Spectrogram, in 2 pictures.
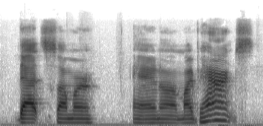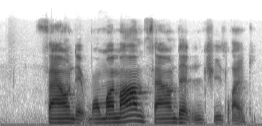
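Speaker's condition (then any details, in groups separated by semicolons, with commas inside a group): Cerebral palsy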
